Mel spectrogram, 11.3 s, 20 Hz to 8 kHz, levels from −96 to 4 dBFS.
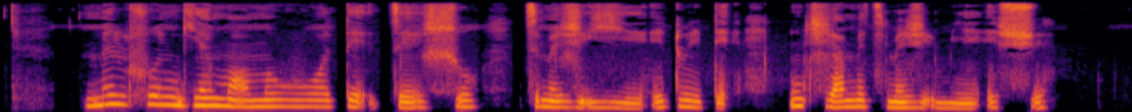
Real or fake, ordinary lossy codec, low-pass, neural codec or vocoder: real; MP3, 48 kbps; 7.2 kHz; none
